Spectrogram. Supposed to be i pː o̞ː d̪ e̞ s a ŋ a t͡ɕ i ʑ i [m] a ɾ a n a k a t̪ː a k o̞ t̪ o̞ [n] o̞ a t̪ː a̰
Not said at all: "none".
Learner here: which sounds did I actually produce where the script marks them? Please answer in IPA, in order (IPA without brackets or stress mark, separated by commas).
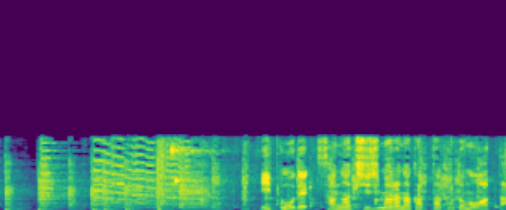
m, m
